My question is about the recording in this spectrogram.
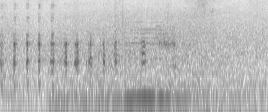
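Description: A man laughing in a quick run of short chuckles, about five a second, fading out before two seconds in. A low hum that rises slightly in pitch runs underneath in the middle.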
